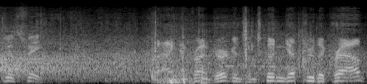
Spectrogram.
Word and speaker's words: Girgensons: He likes to have that S pronounced at the end, Girgensons, like most Latvians.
